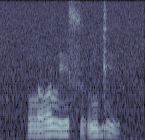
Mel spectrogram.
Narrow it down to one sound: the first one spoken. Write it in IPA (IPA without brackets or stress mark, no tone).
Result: l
